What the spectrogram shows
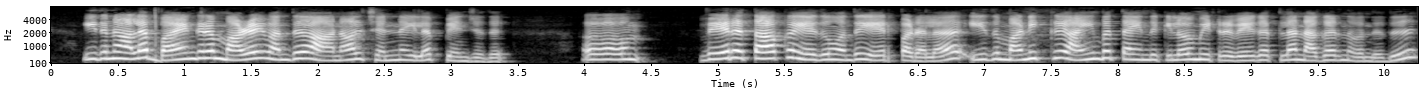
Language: Tamil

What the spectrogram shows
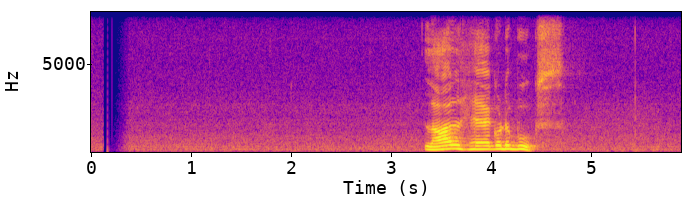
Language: Sinhala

